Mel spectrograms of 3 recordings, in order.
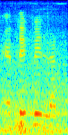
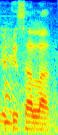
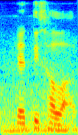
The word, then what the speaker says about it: Etisalat: Eti bilat. So yun. Eti bilat. No it's etisalat. Iba pala iyon. It is pronounced as etisalat.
